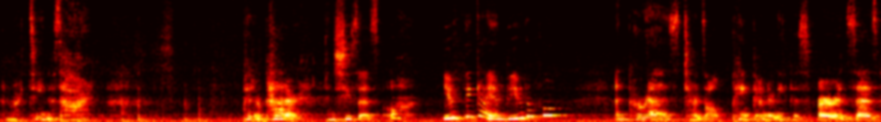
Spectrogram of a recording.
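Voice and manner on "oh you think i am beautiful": high, lilting question; louder, high-voiced delighted query; flattered surprise. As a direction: pitch it way up, touched and disbelieving. Martina flattered by the mouse.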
